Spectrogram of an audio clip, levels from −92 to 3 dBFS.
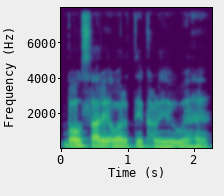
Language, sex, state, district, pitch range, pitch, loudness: Hindi, male, Jharkhand, Deoghar, 125-140 Hz, 130 Hz, -16 LUFS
